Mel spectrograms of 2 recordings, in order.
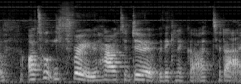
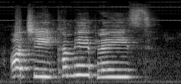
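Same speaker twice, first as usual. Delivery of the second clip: exasperated, very high-pitched, loud calling voice; 10 semitones higher, 6 dB louder than usual. Demonstrating calling back a dog that won't come, in a frustrated voice. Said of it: "my frustrated voice".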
